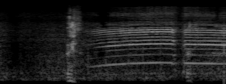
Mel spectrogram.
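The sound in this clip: A crying sound effect: one drawn-out, wavering wail, framed by short bursts of noise just before and after it.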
